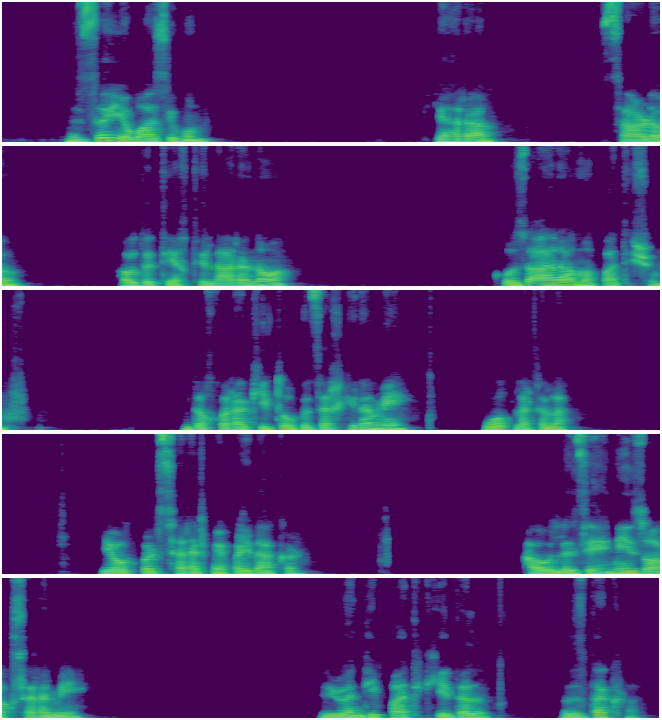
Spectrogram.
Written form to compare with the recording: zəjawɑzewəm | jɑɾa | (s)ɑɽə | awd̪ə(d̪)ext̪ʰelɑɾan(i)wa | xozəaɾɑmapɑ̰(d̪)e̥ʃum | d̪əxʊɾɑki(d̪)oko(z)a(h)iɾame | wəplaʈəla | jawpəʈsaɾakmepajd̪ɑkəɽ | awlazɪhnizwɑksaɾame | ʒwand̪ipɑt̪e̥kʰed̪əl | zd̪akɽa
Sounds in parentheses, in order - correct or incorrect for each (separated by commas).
correct, incorrect, incorrect, incorrect, incorrect, correct, incorrect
